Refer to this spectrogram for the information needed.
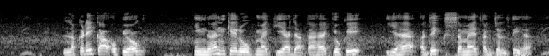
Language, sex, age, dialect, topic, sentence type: Hindi, male, 25-30, Hindustani Malvi Khadi Boli, agriculture, statement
